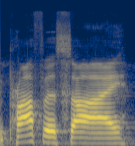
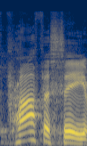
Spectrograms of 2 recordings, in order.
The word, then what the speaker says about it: prophecy: says whether there be prophesy it will cease right and she didn't know it was prophecy right that it's pronounced differently if it's the noun versus the verb right i i prophesy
